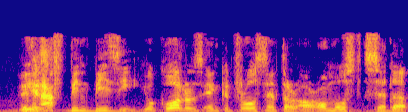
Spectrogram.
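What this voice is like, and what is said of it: Character voice with put-on accent. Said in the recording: “How's the accent? Am I doing okay?”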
